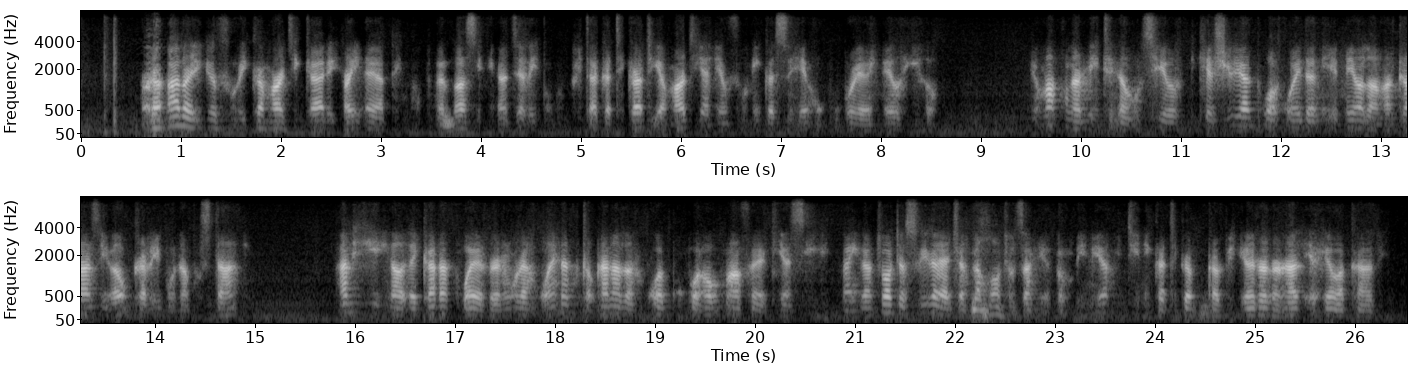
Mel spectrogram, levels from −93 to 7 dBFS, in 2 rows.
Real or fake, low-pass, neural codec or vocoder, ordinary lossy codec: fake; 7.2 kHz; codec, 16 kHz, 0.5 kbps, FunCodec, trained on Chinese and English, 25 frames a second; Opus, 16 kbps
